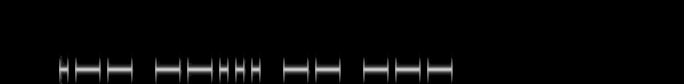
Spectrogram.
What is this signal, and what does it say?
Morse code, heard as a keyed tone, about 15 wpm, 700 Hz. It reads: W7MO
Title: USA Call Signs - 4 Characters - Repeated 3x - 15wpm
